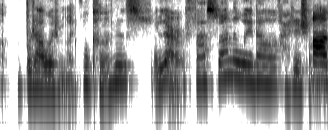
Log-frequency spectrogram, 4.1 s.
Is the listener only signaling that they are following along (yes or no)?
no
